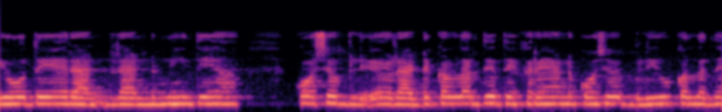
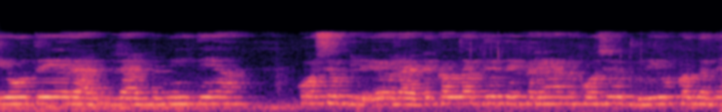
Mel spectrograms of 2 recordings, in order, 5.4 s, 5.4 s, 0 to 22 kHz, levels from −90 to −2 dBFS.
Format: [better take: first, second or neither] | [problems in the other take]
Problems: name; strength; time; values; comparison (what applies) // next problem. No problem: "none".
first | background sound (Rain); 15 dB below the speech // room echo; dies away in 0.3 s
